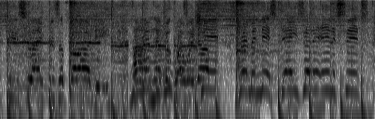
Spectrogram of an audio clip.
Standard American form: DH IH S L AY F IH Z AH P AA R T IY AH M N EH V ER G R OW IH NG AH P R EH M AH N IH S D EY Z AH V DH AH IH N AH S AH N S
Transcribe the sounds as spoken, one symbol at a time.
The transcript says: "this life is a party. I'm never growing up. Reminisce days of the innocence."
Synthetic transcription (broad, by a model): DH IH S L AY F IH Z AH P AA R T IY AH M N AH ER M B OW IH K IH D R EH M AH N IH S D EY Z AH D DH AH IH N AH S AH N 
